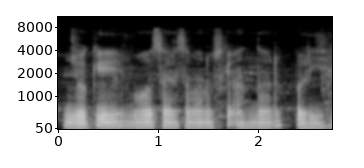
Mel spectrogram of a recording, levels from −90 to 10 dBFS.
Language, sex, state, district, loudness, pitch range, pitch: Hindi, male, Bihar, West Champaran, -18 LUFS, 110-115 Hz, 110 Hz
